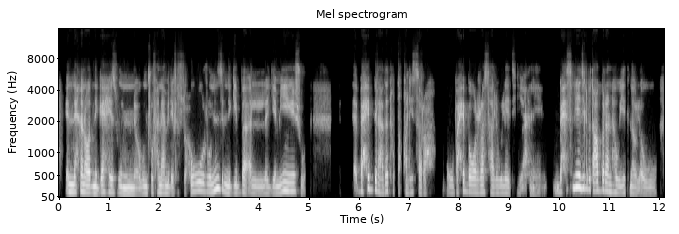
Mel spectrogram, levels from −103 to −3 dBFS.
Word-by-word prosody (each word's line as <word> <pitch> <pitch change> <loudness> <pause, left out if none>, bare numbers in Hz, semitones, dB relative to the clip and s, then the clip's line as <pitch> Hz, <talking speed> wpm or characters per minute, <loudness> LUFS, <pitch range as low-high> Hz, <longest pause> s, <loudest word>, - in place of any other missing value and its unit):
إن 160 0 +5
إحنا 170 +2 +3
نقعد 145 -1 +5
نجهّز 150 +2 +1
ون 125 -2 +2
ونشوف 140 +5 -4
هنعمل 145 -2 0
إيه - - -1
في - - -8
السحور، 170 0 -2
وننزل 200 +3 +3
نجيب 140 0 -2
بقى 155 -1 0
الياميش، 140 +7 0
و - - -10 1.0
باحب 215 -3 +1
العادات 175 -2 0
والتقاليد 145 -2 -9
صراحة، - - -6 0.2
وباحب 165 +5 -1
أورّثها 155 -1 0
لولادي 140 0 -5
يعني، - - -9
باحس - - -2
إن - - +5
هي 260 0 +10
دي 240 - +4
اللي 235 - -2
بتعبّر 185 0 +3
عن 165 -4 +1
هَويتنا، 150 -2 -4
ولو 130 0 -6
150 Hz, 160 wpm, -22 LUFS, 140-175 Hz, 1.0 s, هي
